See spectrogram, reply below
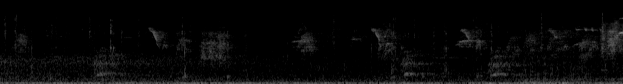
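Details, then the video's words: Common starlings at a garden bird table, busy feeding; a run of rasping, downward-slurred squawks and creaky chatter repeated irregularly throughout, over faint low background rumble. "Noisy, lively and always enjoyable to watch as the starlings hit the garden bird table for lunch"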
